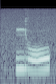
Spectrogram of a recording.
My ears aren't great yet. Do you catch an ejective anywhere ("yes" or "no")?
no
